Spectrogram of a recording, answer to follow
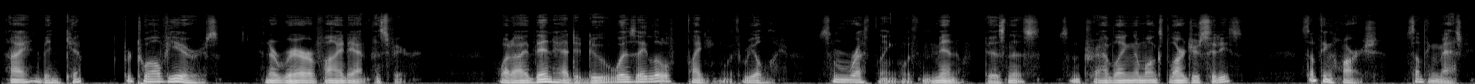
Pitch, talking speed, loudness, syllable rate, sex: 95 Hz, 160 wpm, -21 LUFS, 5.4 syllables/s, male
